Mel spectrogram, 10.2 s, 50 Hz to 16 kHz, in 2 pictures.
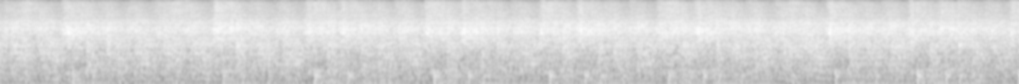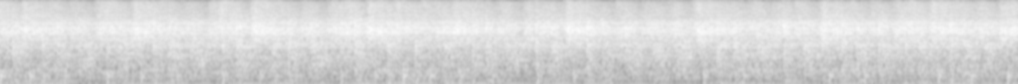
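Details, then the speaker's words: Mercedes W124 OM606 diesel turbo project, first start: loud, hard clatter held at a fast, unchanging speed instead of settling to idle, because the throttle was held partly open. Owner first suspected fuel leaking or a runaway. "oh all right so that was scary wow what the was that so there's obviously some fuel leaking somewhere"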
